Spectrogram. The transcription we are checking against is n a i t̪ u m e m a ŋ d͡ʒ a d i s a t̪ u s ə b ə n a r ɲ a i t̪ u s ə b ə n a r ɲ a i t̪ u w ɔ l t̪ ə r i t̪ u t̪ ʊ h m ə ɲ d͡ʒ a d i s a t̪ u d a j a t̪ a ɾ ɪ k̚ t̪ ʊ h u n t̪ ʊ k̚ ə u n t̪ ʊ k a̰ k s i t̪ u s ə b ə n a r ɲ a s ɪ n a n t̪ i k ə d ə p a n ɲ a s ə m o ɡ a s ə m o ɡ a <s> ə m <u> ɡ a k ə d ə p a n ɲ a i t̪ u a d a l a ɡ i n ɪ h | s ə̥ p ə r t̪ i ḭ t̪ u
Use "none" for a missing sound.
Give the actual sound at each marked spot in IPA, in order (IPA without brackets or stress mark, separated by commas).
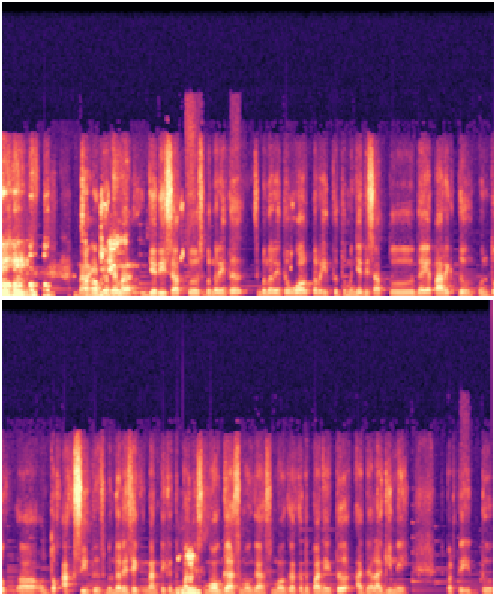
s, o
